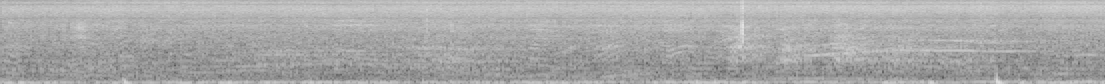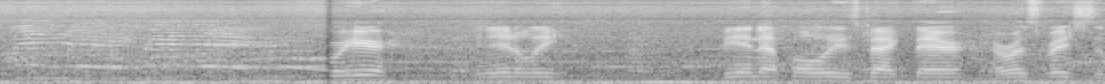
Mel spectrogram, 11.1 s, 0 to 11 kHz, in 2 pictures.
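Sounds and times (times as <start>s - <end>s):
faint crowd voices: 0.0s - 11.0s
steady low rumble: 0.0s - 11.0s
man speaking close to microphone: 9.1s - 11.0s.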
